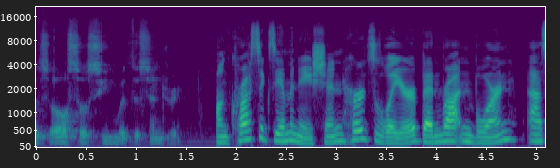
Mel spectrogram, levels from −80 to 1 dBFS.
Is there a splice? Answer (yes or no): yes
